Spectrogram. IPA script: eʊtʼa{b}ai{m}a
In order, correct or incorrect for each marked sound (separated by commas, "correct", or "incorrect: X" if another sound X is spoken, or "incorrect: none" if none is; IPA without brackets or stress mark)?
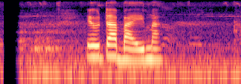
correct, correct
